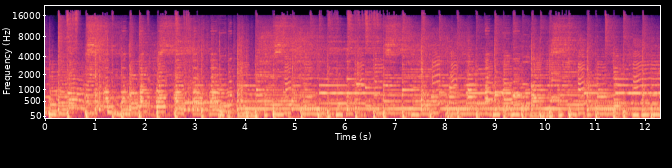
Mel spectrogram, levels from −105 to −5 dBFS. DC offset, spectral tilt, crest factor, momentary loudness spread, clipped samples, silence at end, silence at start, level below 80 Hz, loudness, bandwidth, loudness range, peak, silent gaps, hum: under 0.1%; -5 dB/octave; 16 dB; 2 LU; under 0.1%; 0 s; 0 s; -28 dBFS; -18 LUFS; 19 kHz; 0 LU; -2 dBFS; none; none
